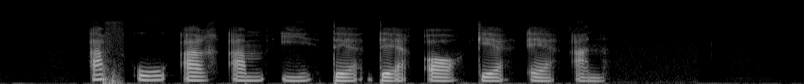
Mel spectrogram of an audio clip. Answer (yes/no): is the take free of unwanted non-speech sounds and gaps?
yes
